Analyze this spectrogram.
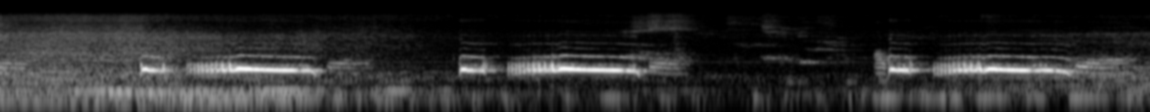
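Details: Puter pelung barbary dove repeating rintihan coo phrases about every three to four seconds, each a clipped note, a fluttering roll and a drawn low hoot, with soft background murmur and a few faint higher calls.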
